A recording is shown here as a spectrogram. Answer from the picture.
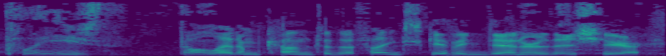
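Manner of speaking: a soft, mock-desperate little prayer; hushed mock plea. Congregation member quietly begging God to keep relatives away. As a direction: plead under your breath, half joking. Pleading about relatives at Thanksgiving.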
